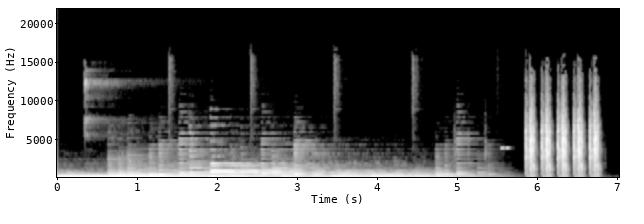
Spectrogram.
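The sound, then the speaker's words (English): Sustained tonal music plays, then fades out and gives way to five quick, sharp computer mouse clicks in an even, rapid run as someone clicks around a website looking at images, fairly loud, with no talking. “So forgive me if you can hear a bit of clicking and stuff.”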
